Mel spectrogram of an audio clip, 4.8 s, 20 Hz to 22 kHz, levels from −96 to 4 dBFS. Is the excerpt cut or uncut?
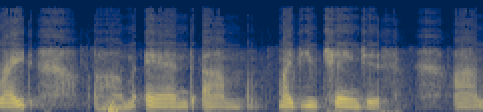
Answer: cut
